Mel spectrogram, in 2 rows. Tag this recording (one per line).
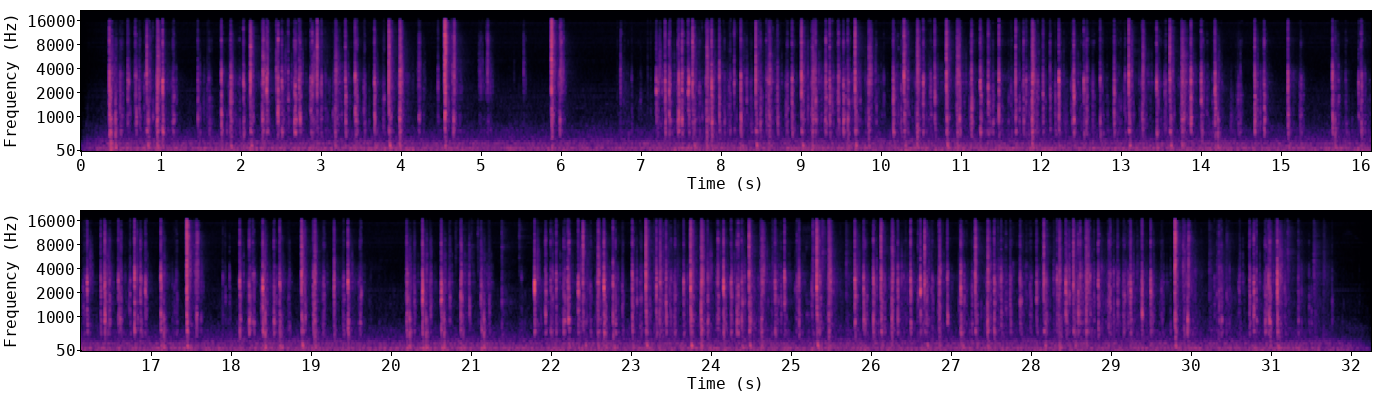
typing
mouse
campus-upf
computer-room
UPF-CS14
working
office
keyboard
